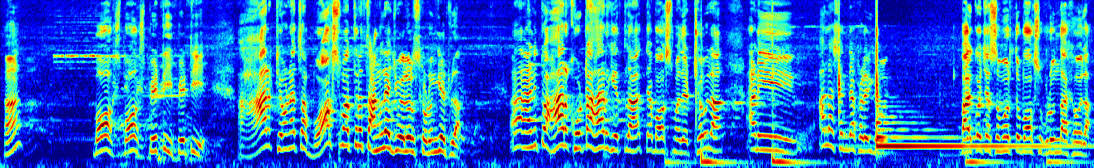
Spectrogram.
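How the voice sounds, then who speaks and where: A man's voice: extremely high pitch, normal speed, over music. A man with a Marathi accent preaching a devotional kirtan sermon, telling a story and acting out its characters' voices, asking the audience questions. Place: kirtan gathering hall.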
